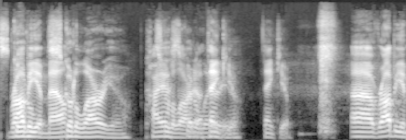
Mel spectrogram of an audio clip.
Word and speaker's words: Scodelario: Scodelario.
